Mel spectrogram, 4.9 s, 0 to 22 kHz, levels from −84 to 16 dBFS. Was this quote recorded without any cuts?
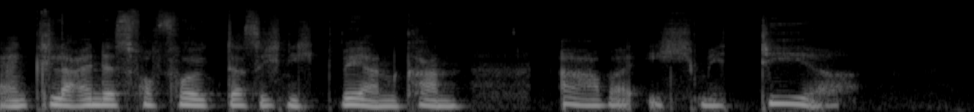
no; 1 cut; at 2.6 s

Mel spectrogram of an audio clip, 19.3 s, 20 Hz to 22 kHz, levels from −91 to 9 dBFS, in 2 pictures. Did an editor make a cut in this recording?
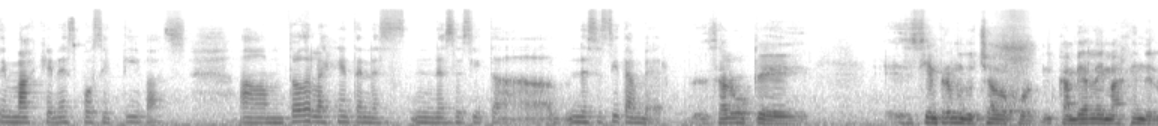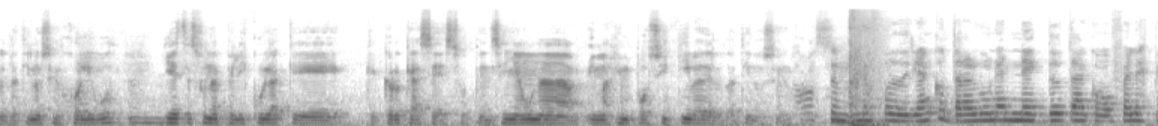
no; 0 cuts

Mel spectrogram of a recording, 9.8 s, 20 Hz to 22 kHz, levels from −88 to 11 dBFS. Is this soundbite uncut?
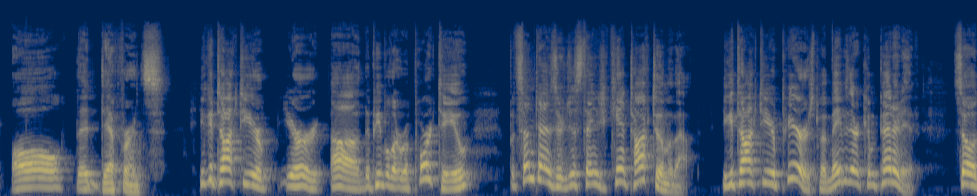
no; 1 cut; at 1.9 s

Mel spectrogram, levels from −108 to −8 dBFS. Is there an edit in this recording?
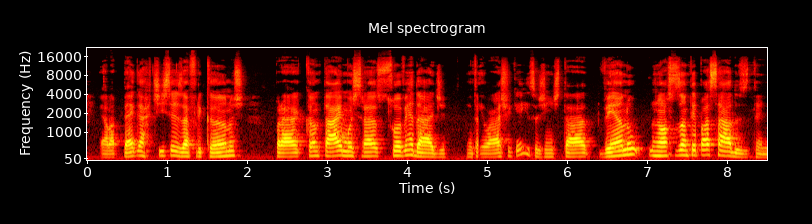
yes; 1 cut; at 4.9 s

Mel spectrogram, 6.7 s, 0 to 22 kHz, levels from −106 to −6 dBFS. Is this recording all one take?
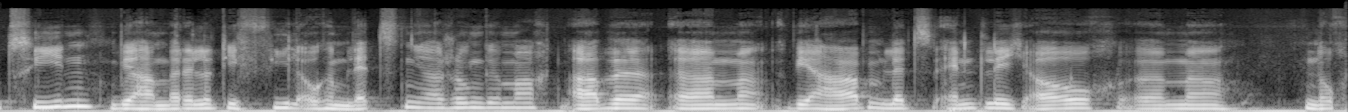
no; 1 cut; at 2.8 s

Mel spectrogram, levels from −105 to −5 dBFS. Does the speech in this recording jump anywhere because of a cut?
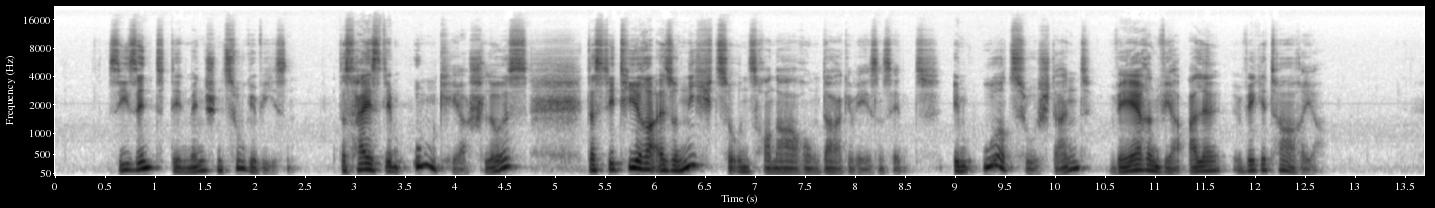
no; 0 cuts

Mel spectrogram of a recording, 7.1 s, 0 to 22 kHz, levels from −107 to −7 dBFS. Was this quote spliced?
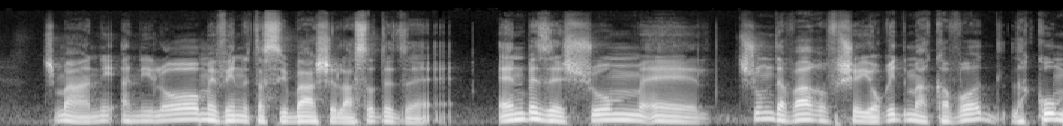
no; 0 cuts

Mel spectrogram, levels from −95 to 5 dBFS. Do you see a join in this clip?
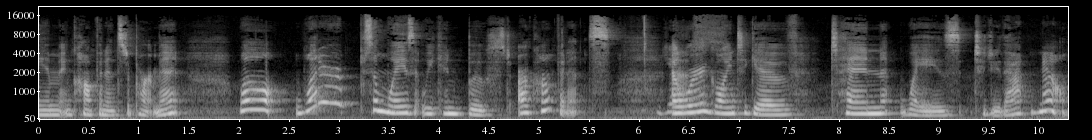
no; 0 cuts

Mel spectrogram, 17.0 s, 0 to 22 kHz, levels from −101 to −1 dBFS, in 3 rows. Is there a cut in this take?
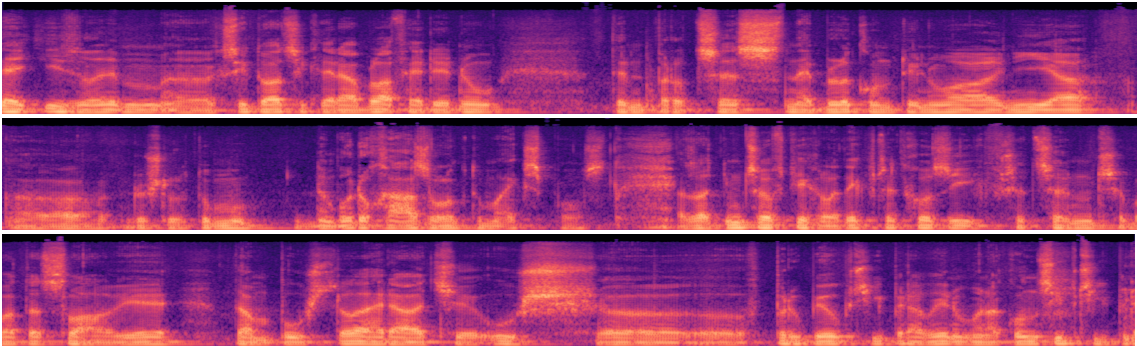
yes; 3 cuts; at 1.5 s, 6.3 s, 9.0 s

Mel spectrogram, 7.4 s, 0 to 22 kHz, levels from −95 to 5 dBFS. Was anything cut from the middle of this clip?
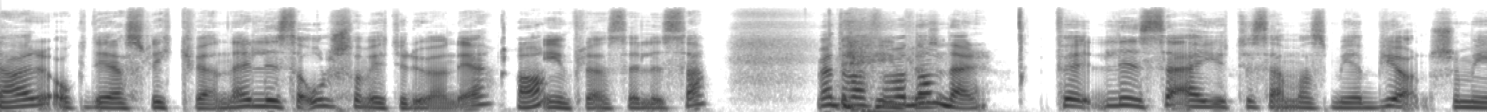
no; 0 cuts

